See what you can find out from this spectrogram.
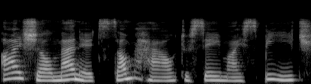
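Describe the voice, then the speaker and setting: Against a quiet background, a female-sounding voice in a put-on character voice speaks at middle pitch and a fairly slow pace. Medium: read story. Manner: meek.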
